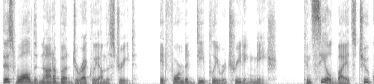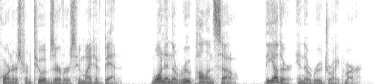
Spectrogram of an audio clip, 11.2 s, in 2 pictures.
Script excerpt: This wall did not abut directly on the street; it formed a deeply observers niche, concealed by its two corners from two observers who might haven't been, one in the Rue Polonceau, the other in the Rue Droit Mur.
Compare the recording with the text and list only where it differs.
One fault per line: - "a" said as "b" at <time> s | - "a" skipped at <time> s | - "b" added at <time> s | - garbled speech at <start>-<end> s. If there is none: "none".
- "observers" said as "retreating" at 3.3 s
- "haven't" said as "have" at 7.0 s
